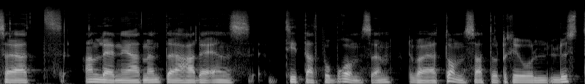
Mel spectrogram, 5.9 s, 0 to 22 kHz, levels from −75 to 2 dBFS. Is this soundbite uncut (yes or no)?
no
